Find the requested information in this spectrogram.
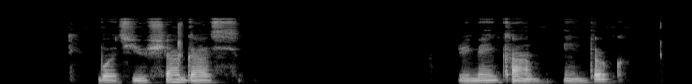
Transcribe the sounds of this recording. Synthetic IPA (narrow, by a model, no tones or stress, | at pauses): bɔtjuʃaɡas | ɹimẽnkʰãmĩndɔk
